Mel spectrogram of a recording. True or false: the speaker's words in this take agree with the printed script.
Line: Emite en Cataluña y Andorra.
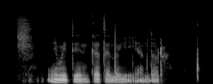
true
